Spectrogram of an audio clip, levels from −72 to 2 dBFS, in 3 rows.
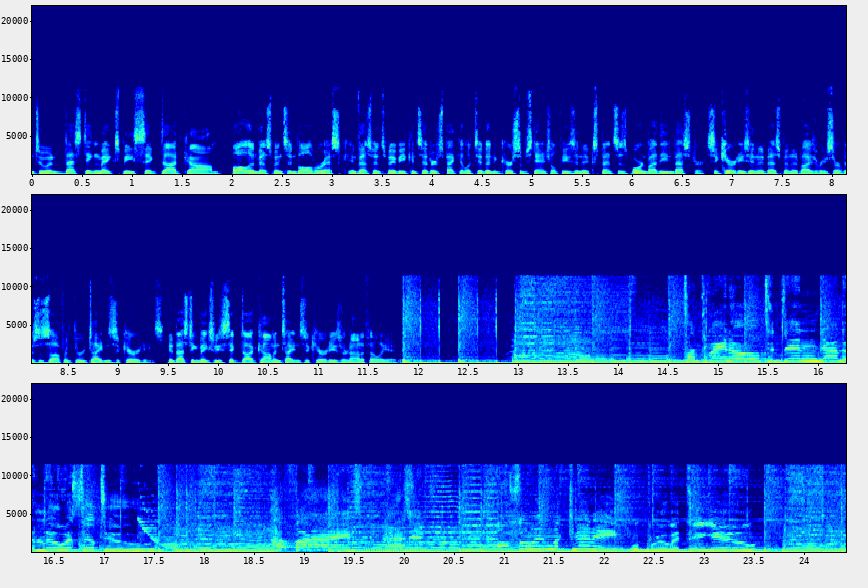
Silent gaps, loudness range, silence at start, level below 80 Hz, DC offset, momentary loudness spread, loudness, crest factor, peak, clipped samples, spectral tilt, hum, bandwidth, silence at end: none; 5 LU; 0 s; -44 dBFS; under 0.1%; 7 LU; -33 LUFS; 14 dB; -20 dBFS; under 0.1%; -4.5 dB/octave; none; 11.5 kHz; 0 s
